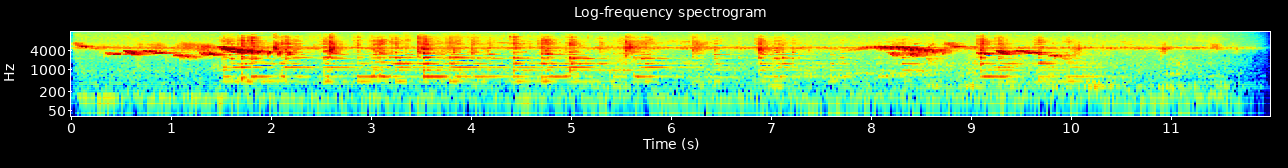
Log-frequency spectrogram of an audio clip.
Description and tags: Cowbell, crickets, and birds calling. Matched Stereo Pair (Clippy XLR, by FEL Communications Ltd) into Sound Devices Mixpre-3. Recorded at Mudá (Palencia province, north Spain).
